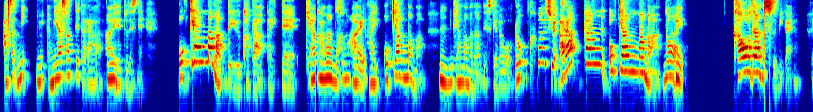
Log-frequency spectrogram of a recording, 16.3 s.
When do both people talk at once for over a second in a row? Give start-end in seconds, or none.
6.1-7.4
